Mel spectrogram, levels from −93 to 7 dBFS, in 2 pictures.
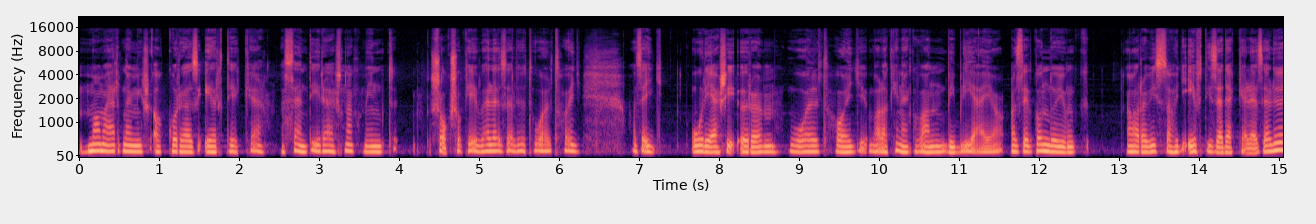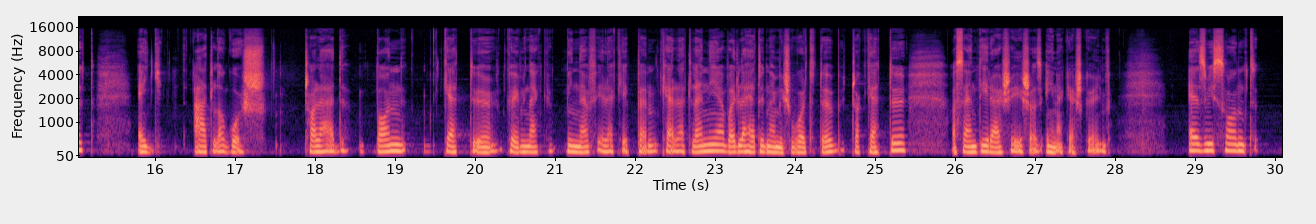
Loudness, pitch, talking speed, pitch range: -16 LUFS, 170 Hz, 110 wpm, 160-180 Hz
